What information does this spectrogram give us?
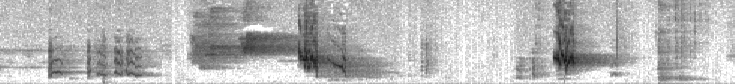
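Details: Budgies kept at home give scattered chirps: a squeaky trill, a drawn-out buzzy note, then a few loud sharp single calls separated by silences.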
